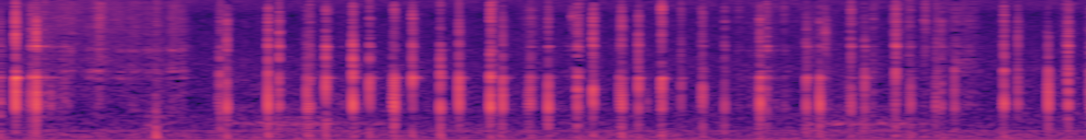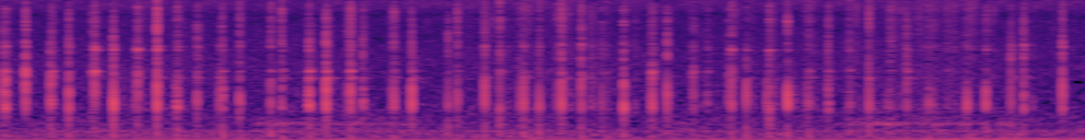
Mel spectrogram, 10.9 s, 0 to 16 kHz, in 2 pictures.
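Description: Frozen kitchen sponges, stiff from freezing, are tapped in a rapid, irregular run of hard, dry clicks instead of soft sponge sounds. Each click is short and bright, centered around 2 kHz, and dies away almost instantly over a quiet background.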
